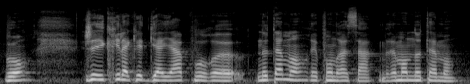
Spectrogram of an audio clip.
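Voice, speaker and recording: A woman's voice: medium pitch, fairly even intonation, normal speed, darkish tone. A woman from France, an actress and writer, answering festival interview questions in a thoughtful way, often searching for words.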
